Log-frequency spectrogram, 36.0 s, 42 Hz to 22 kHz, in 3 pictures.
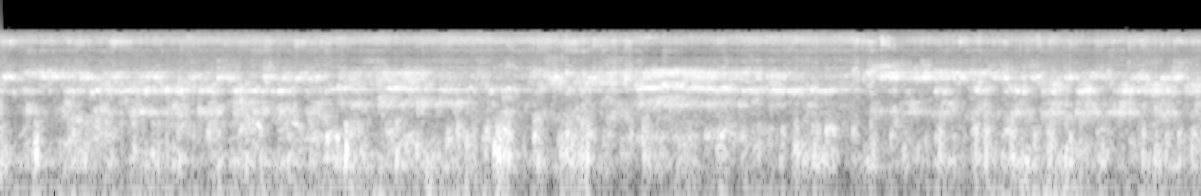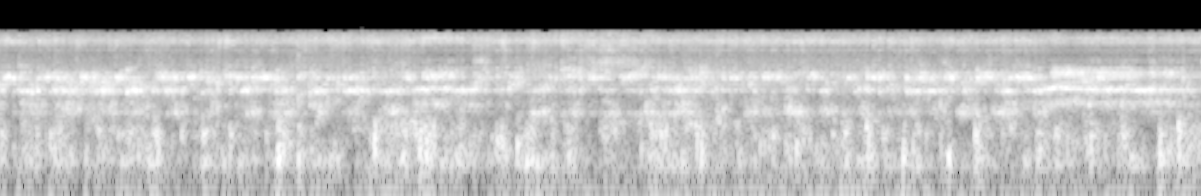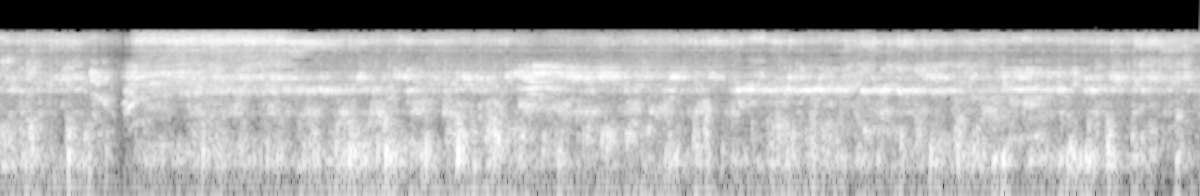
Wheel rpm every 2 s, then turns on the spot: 160, 160, 160, 160, 160, 160, 160, 160, 160, 160, 160, 160, 130, 160, 160, 160, 160, 160.
none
